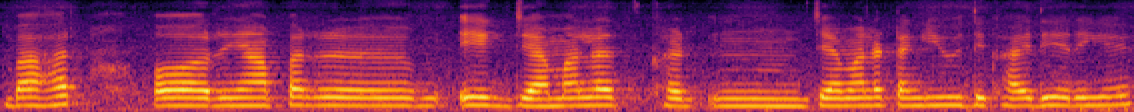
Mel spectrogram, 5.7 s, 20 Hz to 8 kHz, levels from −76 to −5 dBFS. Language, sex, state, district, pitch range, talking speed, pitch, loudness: Hindi, female, Uttar Pradesh, Budaun, 200-210 Hz, 160 wpm, 205 Hz, -16 LUFS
